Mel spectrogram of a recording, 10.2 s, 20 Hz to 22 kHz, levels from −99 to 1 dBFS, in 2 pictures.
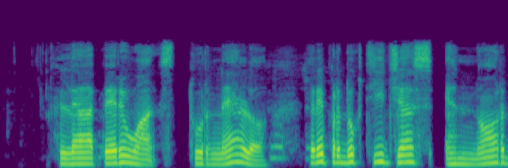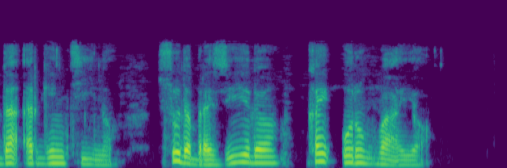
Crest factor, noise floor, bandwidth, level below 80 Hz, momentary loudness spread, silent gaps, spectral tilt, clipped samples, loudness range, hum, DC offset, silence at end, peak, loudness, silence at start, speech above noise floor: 16 dB; -59 dBFS; 8 kHz; -58 dBFS; 14 LU; 6.62-6.66 s; -6.5 dB/octave; under 0.1%; 3 LU; none; under 0.1%; 0.85 s; -2 dBFS; -18 LUFS; 0.6 s; 41 dB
